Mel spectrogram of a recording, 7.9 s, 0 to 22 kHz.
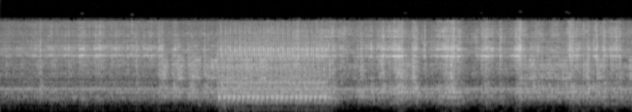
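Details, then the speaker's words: Commodore 1541 disk drive from a shed, partly cleaned, loading a directory: a rough, rapid grinding buzz about twice a second for over a second as it struggles with the disk; it does not function properly. "makes a makes a kind of a grinding noise you can probably hear that"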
